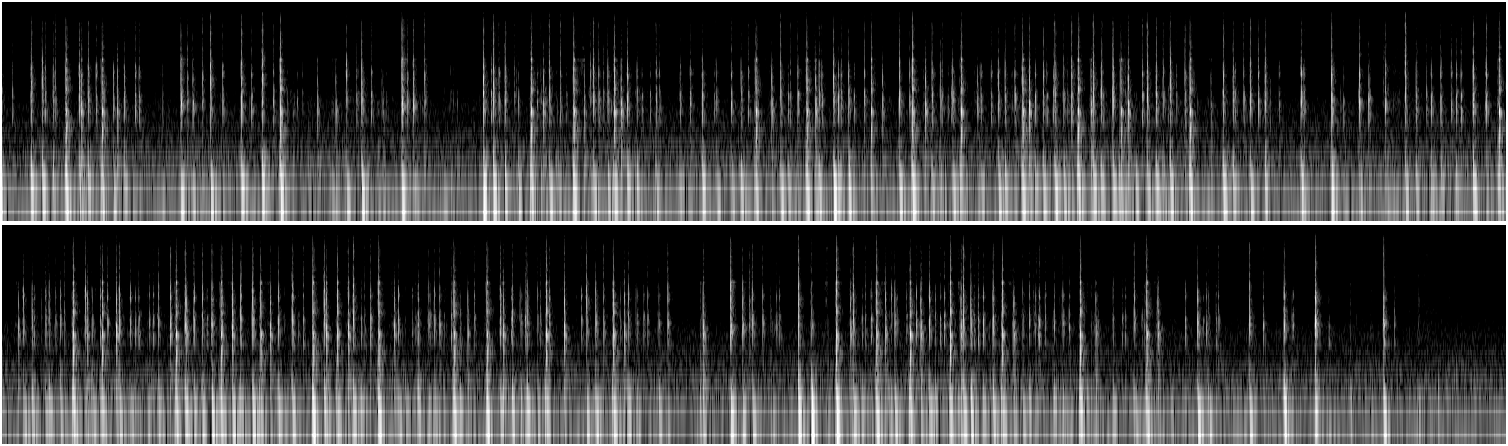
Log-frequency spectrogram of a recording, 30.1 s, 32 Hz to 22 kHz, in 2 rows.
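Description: Rapid, continuous typing on a Keychron V1 mechanical keyboard with lubed Jwick Black linear switches and Akko ASA keycaps: a dense stream of keystroke clacks. The typing pauses briefly near the end.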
